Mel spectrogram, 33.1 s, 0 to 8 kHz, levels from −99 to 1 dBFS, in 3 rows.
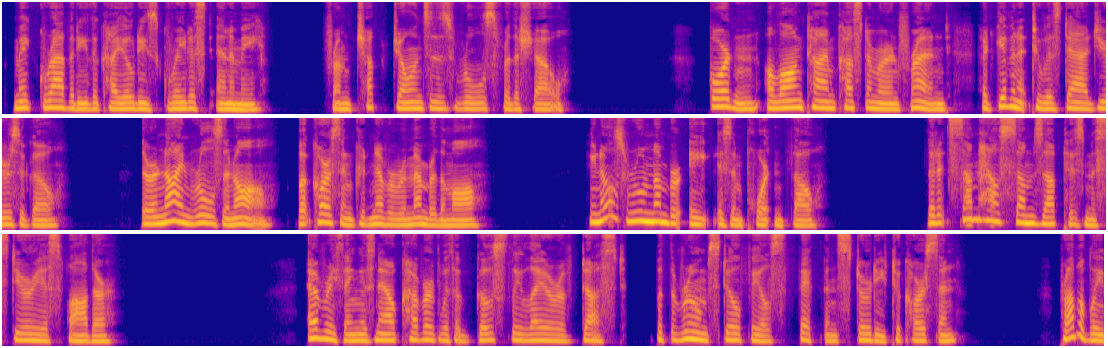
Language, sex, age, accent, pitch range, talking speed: English, female, 50-69, American, 150-180 Hz, 140 wpm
